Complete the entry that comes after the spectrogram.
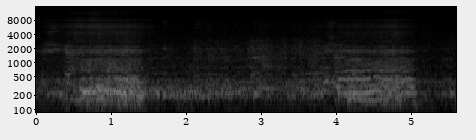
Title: Oh ,what a snoring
